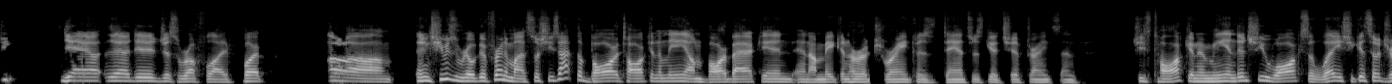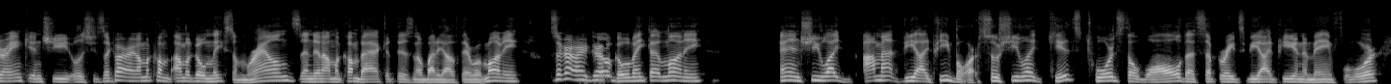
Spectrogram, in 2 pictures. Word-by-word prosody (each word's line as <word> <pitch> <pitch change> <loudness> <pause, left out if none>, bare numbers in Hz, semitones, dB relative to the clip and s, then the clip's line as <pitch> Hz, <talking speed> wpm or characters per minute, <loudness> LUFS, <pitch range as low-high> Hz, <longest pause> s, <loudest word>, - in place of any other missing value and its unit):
she 220 +2 -7 0.4
yeah, 170 0 +1
yeah, 170 -1 +1
dude, 160 -2 +1
just 150 -2 -3
rough 135 -2 -1
life. 115 -3 -2
But, 145 -1 +2 0.7
um, 140 -7 +2 0.2
and 170 0 +2
she 235 - +1
was 245 -3 +1
a 170 - 0
real 155 0 +3
good 165 +1 -1
friend 225 0 +2
a - - -1
mine. 140 -3 +1
So, 165 - -4
she's 180 +6 -4
at 255 - 0
the 200 -3 -3
bar 150 +3 +2
talking 140 +1 0
to 145 - -3
me. 150 +1 0
I'm 135 0 +1
bar 125 +2 +2
backing, 125 0 0
and 120 -2 -3
I'm 110 0 +2
making 120 +1 0
her 125 -1 +3
a - - -2
drink, 115 0 -1
'cause 110 -4 -4
dancers 110 +2 -2
get 115 -2 -3
shift 110 -2 -5
drinks, 110 -1 -4
and 105 -2 -7 0.5
she's 145 -3 -6
talking 140 +3 +1
to 140 - +2
me, 140 +2 +2
and 150 0 +1
then 175 - +2
she 190 +1 -2
walks 155 -1 +1
away. 130 +7 0
She - - -6
gets 180 -3 -2
her 175 - 0
drink, 150 +2 -1
and 135 -1 -4
she 135 -2 -2
well, 130 0 -4
she's 125 +1 -10
like, 145 +4 -4
"Alright, 175 -4 +3
Imma 165 +1 0
come 170 -4 -1
Imma 150 0 +2
go 145 -1 +2
make 140 +3 -1
some 105 -2 -3
rounds, 170 +5 +1
and 130 0 0
then 130 0 +2
Imma 130 0 +1
come 145 +1 0
back 125 0 +1
if - - -9
there's 120 -3 -4
nobody 110 -1 +1
out 105 -1 0
there 110 -1 0
with 110 - -1
money." 155 -4 +2 0.3
So, 235 - -1
then 260 +2 +5
I 215 -1 +3
go, 200 +1 +3
"Go 155 0 +2
make 175 0 +2
that 180 -2 +1
money." 175 -4 +1 0.8
And 180 -1 +1
she 195 -1 0
like 185 -2 +2 0.2
I'm 180 +4 +3
at 195 -8 -1
VIP 160 +4 +1
bars. 125 - -1
So, 165 - +1
she, 180 +6 -3
like, 185 -8 -1
gets 200 +7 -2
towards 165 +1 0
the 145 - +1
wall 125 +6 +2
that 130 -4 0
separates 135 -4 0
VIP 130 0 +1
and 120 - 0
the - - -1
main 115 0 +1
floor. 125 +10 0
145 Hz, 235 wpm, -23 LUFS, 125-170 Hz, 0.8 s, then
